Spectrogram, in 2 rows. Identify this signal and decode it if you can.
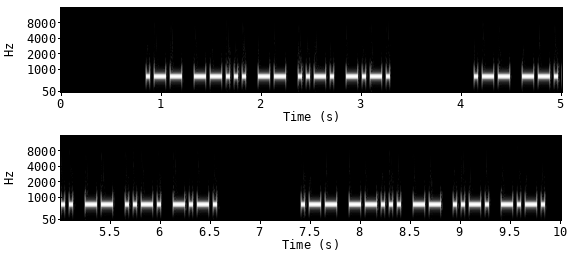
Morse code, heard as a keyed tone, about 32 wpm, 700 Hz. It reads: W7MFC W7MFC W7MFC
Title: USA Call Signs - 5 Characters - Repeated 3x - 30wpm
